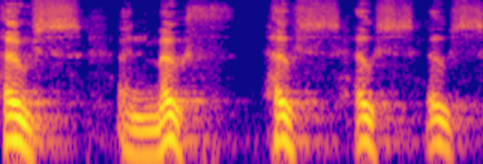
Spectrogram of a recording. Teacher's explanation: To take another example of an old feature, that's heard today, a word like house today, house and mouth, ow, the ow sound. It has a central start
